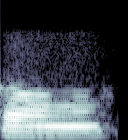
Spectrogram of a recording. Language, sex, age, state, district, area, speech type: Manipuri, male, 30-45, Manipur, Kakching, rural, conversation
